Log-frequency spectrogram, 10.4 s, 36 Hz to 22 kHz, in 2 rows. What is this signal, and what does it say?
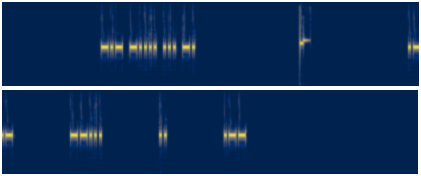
Morse code, heard as a keyed tone, about 40 wpm, spaced as for 17 wpm, 700 Hz. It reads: K6SN W7IW
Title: USA Call Signs - 4 Characters - 8x Character Spacing - 40wpm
